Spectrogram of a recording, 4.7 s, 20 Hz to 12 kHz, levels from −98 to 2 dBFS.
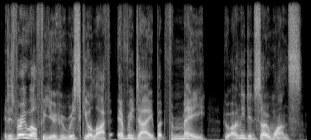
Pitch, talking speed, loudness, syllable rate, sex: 170 Hz, 255 wpm, -19 LUFS, 5.8 syllables/s, male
